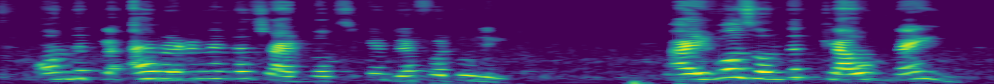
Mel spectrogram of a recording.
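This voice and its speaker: The speaker talks at a very fast pace in an Indian accent. The intonation is lively. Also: woman, high pitch for a woman. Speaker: English tutor. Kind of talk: one-on-one spoken English tutoring.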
